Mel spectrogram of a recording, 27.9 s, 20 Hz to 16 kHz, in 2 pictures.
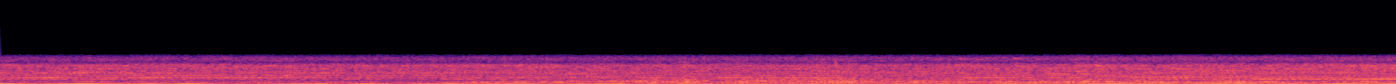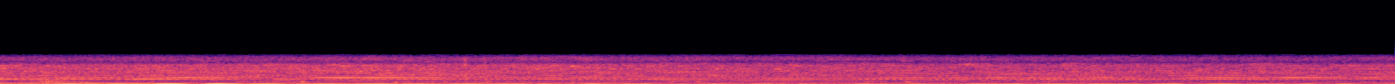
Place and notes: Metalic Bridge, Cais dos Mercanteis, Aveiro, Portugal - Metalic Bridge resonating
Metalic bridge resonating with people footsteps and boats passing by in the canal. Recorded with an SD mixpre6 and a LOM Geofon attached to the suspended bridge mast.
Baixo Vouga, Centro, Portugal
